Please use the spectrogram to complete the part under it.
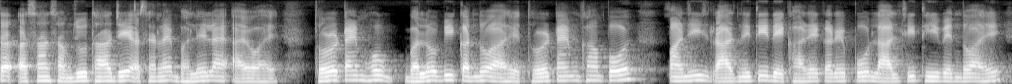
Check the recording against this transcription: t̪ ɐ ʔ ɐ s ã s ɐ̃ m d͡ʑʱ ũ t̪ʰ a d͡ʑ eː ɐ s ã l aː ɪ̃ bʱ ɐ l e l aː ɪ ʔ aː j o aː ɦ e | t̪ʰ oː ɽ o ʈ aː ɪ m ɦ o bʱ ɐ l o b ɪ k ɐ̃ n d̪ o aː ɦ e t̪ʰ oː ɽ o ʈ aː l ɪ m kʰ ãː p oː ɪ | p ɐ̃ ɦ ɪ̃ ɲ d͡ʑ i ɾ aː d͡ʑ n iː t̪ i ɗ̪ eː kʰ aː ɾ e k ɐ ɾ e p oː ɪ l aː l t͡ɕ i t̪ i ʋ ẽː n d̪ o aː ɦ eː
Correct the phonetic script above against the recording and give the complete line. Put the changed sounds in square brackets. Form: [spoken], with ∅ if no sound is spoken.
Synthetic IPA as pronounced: t̪ ɐ ʔ ɐ s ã s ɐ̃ m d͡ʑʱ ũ t̪ʰ a d͡ʑ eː ɐ s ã l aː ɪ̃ bʱ ɐ l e l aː ɪ ʔ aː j o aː ɦ e | t̪ʰ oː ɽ o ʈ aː ɪ m ɦ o bʱ ɐ l o b ɪ k ɐ̃ n d̪ o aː ɦ e t̪ʰ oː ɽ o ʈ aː [∅] ɪ m kʰ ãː p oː ɪ | p ɐ̃ ɦ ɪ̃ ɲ d͡ʑ i ɾ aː d͡ʑ n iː t̪ i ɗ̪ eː kʰ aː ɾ e k ɐ ɾ e p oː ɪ l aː l t͡ɕ i [t̪ʰ] i ʋ ẽː n d̪ o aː ɦ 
